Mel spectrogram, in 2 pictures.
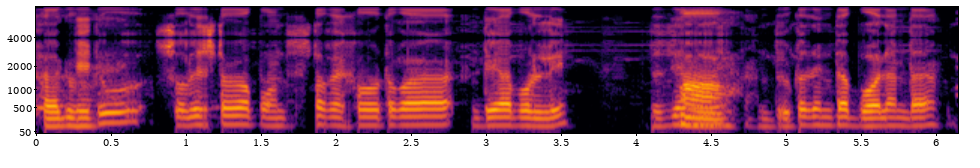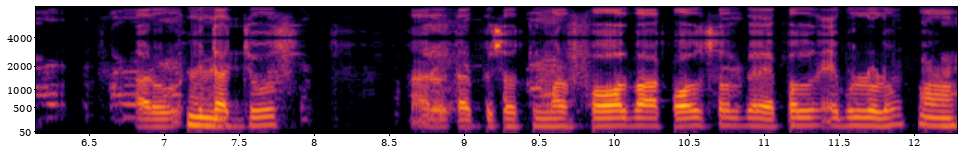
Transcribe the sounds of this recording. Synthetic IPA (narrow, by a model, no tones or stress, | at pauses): etusɔlistɔkapɔnti̥stɔkaɛkʰɔɔtɔkadɛjapɔɹili | zɔdiandutɔtintabɔjlanda | aɹuetad͡ʒus | a̰ɹṵtaɹpisɔtːmaɹpʰɔlbakɔlsɔlbɛɛplḛbʊɹːolʊ̃ŋ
